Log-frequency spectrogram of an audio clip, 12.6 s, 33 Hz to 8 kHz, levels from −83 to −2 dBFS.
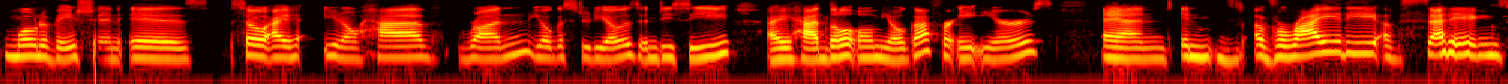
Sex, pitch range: female, 180-225 Hz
